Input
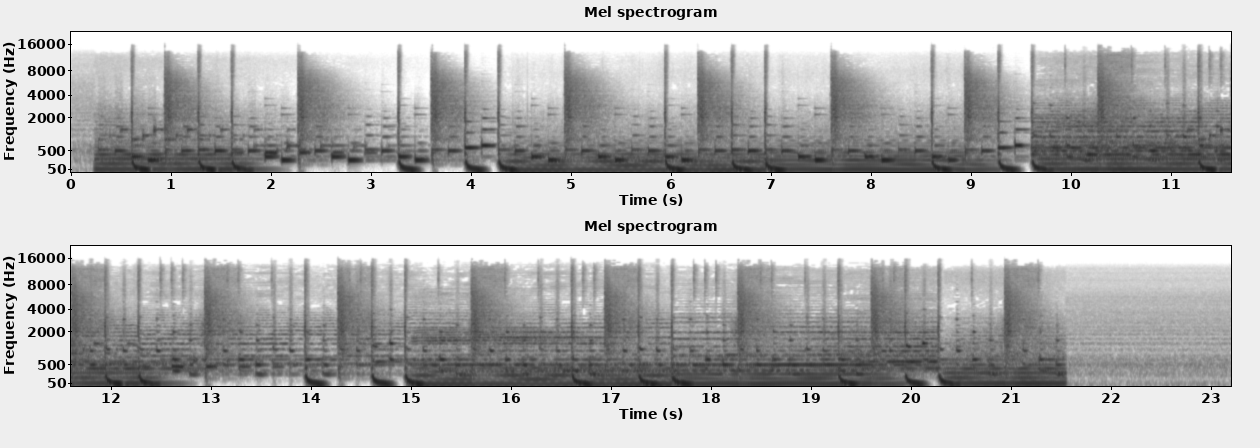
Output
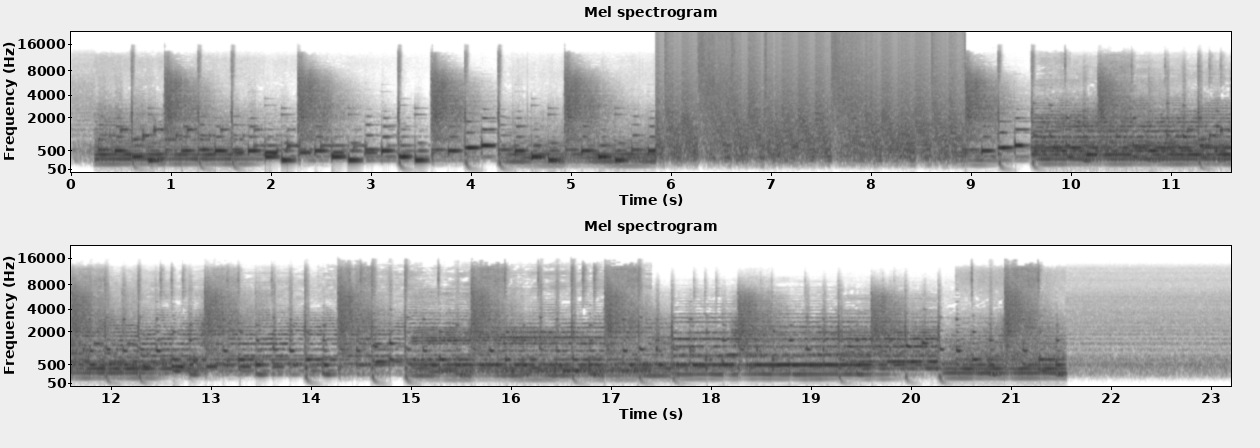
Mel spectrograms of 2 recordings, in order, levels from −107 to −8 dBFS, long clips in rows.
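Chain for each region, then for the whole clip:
0:05.84–0:08.94: high-shelf EQ 2,400 Hz −8 dB + wrap-around overflow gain 30.5 dB
0:09.99–0:14.06: low-pass filter 8,000 Hz + single-tap delay 506 ms −22 dB
0:17.40–0:20.44: low-pass filter 5,700 Hz 24 dB per octave + parametric band 1,500 Hz +7 dB 0.94 octaves + notch comb filter 330 Hz
whole clip: high-pass filter 280 Hz 24 dB per octave; brickwall limiter −23.5 dBFS

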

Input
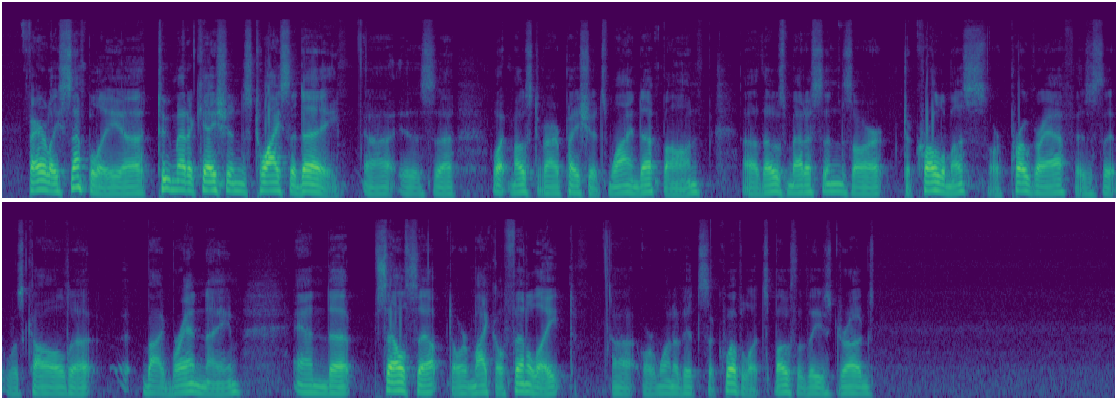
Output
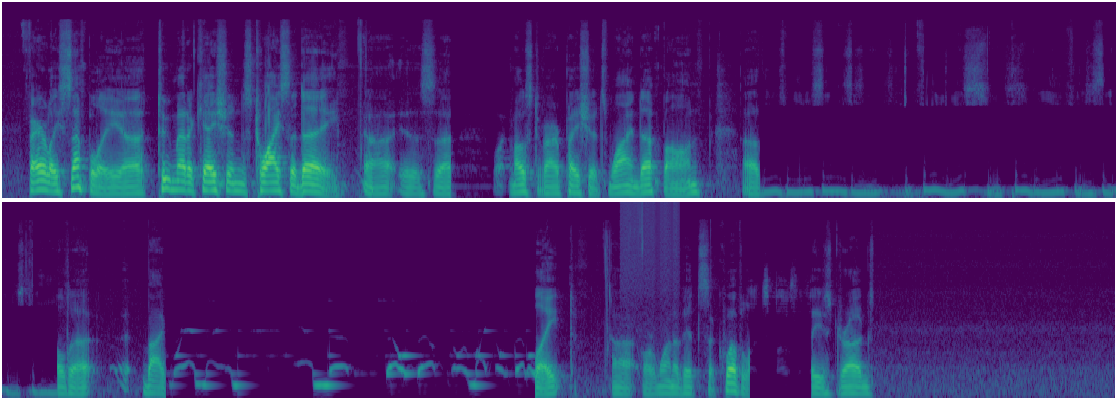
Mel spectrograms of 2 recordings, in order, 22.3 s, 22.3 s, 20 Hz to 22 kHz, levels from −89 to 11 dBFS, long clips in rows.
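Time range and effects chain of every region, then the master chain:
0:02.50–0:03.71: notch filter 6,000 Hz, Q 24 + multiband upward and downward compressor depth 40%
0:04.48–0:05.08: Chebyshev low-pass with heavy ripple 5,800 Hz, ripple 6 dB + tuned comb filter 190 Hz, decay 1.3 s, mix 80% + string-ensemble chorus
0:07.57–0:11.70: linear-phase brick-wall band-stop 150–3,000 Hz + downward compressor 12 to 1, threshold −46 dBFS + single-tap delay 407 ms −13.5 dB
0:12.77–0:16.48: three sine waves on the formant tracks + parametric band 1,900 Hz −12.5 dB 0.37 octaves + resonances in every octave G#, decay 0.28 s
0:17.32–0:17.92: spike at every zero crossing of −36 dBFS + parametric band 2,700 Hz −5 dB
0:18.61–0:19.24: flat-topped band-pass 4,100 Hz, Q 2.5 + comb filter 4.2 ms, depth 71%
whole clip: no processing

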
